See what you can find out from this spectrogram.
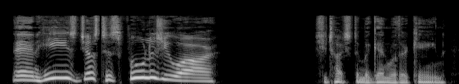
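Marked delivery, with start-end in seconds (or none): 0.1-2.2 higher, slow, louder scold; scolding grandma. A narrator's reading. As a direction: snap like a cranky granny.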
